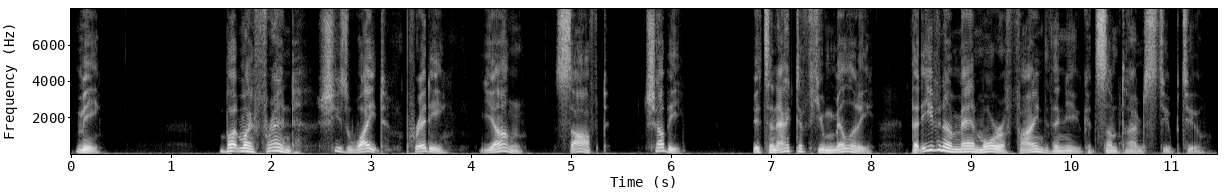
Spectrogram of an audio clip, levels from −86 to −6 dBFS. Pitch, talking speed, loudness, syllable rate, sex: 125 Hz, 135 wpm, -21 LUFS, 4.8 syllables/s, male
